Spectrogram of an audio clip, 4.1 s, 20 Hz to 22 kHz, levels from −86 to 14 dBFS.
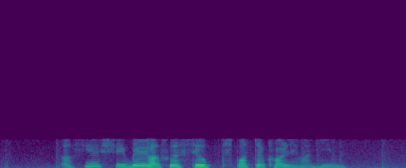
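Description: A short robotic stutter cuts into the speech from 1.40 to 1.48 s, with a buzzing quality where the sound should carry on smoothly. This is packet loss with the last packet repeated: about 80 ms of audio never arrived, and the receiver replayed the most recent packet to fill the gap. The repeats seldom line up with the pitch, and the buzz fits four 20 ms packets cycling at 50 Hz.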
